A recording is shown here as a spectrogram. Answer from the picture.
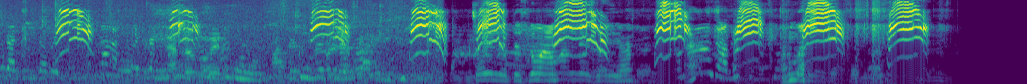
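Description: A leopard cub mewing: a run of about ten short, high-pitched mews that rise and fall, spaced unevenly, stopping abruptly near the end. It is a lone young cub calling while separated from its mother.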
